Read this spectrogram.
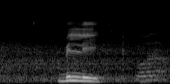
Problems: background sounds at intervals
